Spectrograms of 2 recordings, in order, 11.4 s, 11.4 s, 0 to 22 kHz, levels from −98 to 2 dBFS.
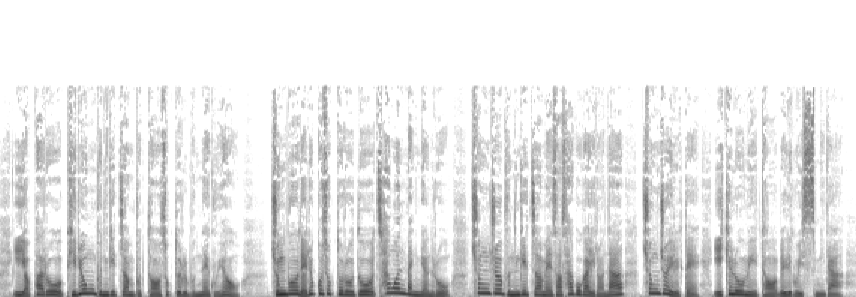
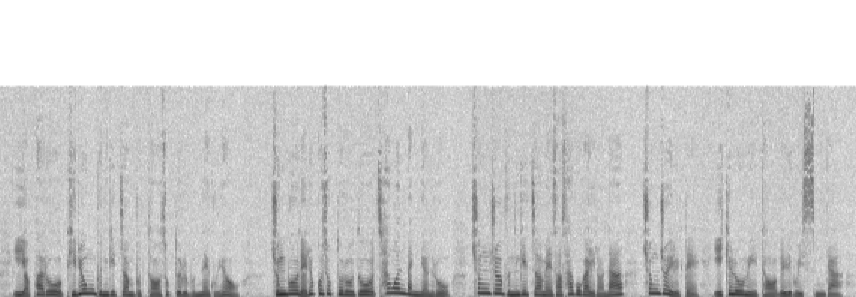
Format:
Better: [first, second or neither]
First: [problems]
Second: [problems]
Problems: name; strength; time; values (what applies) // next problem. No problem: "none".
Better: first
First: none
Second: hiss; faint; throughout; 25 dB below the speech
